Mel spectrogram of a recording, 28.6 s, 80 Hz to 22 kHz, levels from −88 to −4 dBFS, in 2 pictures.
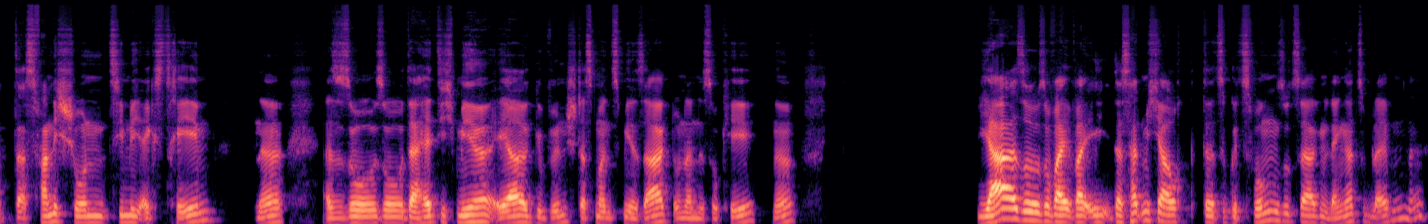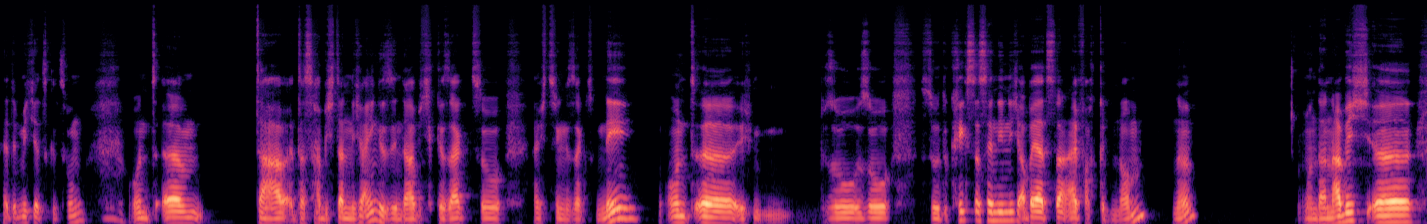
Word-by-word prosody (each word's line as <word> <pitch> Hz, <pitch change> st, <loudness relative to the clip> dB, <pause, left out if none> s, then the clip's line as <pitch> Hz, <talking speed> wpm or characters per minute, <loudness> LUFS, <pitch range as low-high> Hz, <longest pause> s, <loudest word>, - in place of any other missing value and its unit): das -, -, -4 dB
fand 115 Hz, +2 st, +1 dB
ich 130 Hz, -, -1 dB
schon 110 Hz, -1 st, -1 dB
ziemlich 115 Hz, -1 st, -3 dB
extrem, 135 Hz, +10 st, -4 dB, 0.3 s
ne? 110 Hz, +4 st, -1 dB, 0.4 s
Also, 95 Hz, 0 st, -3 dB
so 110 Hz, +1 st, +2 dB
so 110 Hz, -1 st, 0 dB
da -, -, +5 dB
hätte 110 Hz, +2 st, +2 dB
ich 115 Hz, -, -9 dB
mir 125 Hz, +2 st, +3 dB
eher 110 Hz, +2 st, +5 dB
gewünscht, 105 Hz, +3 st, -8 dB
dass -, -, -5 dB
man 100 Hz, -2 st, -3 dB
es 100 Hz, +1 st, -13 dB
mir 95 Hz, -3 st, -4 dB
sagt 125 Hz, +7 st, +2 dB
und 95 Hz, -, -6 dB
dann 95 Hz, -1 st, -4 dB
ist 90 Hz, -, -10 dB
es -, -, -9 dB
okay, 120 Hz, +7 st, -5 dB
ne? 115 Hz, +8 st, -4 dB, 1.8 s
Ja, 180 Hz, +11 st, +10 dB
so 155 Hz, -2 st, +5 dB
so, 135 Hz, -2 st, 0 dB
weil 120 Hz, -2 st, +7 dB
weil 120 Hz, 0 st, +2 dB
das 120 Hz, +1 st, -1 dB
hat 145 Hz, -, +2 dB
mich 150 Hz, 0 st, -5 dB
ja -, -, +5 dB
auch 120 Hz, 0 st, +1 dB, 0.2 s
dazu 110 Hz, -2 st, -3 dB
gezwungen, 140 Hz, +10 st, -4 dB
sozusagen 120 Hz, -5 st, -2 dB
länger 105 Hz, +8 st, -4 dB
zu 125 Hz, -3 st, -16 dB
bleiben, 160 Hz, -, -5 dB
ne? 185 Hz, +6 st, -11 dB
Hätte -, -, -10 dB
mich 105 Hz, +1 st, -11 dB
jetzt -, -, -8 dB
gezwungen. 125 Hz, +6 st, -13 dB, 0.4 s
Und, 95 Hz, 0 st, -8 dB
ähm, 100 Hz, -1 st, +1 dB, 0.5 s
da 95 Hz, 0 st, -1 dB
das -, -, -9 dB
habe -, -, -9 dB
ich -, -, -11 dB
dann 90 Hz, -, -1 dB
nicht 90 Hz, -, -6 dB
eingesehen. 90 Hz, -, -4 dB
Da 85 Hz, -, -3 dB
habe 90 Hz, -, -2 dB
ich -, -, -17 dB
gesagt 95 Hz, 0 st, -4 dB
so, 95 Hz, -1 st, -7 dB, 0.2 s
habe 95 Hz, -, -12 dB
ich 90 Hz, 0 st, -15 dB
zu 90 Hz, -, -10 dB
ihm 85 Hz, -, -8 dB
gesagt: 85 Hz, -, -10 dB
„Ne“. 180 Hz, -, 0 dB, 0.2 s
Und, 110 Hz, +1 st, -5 dB
äh, 100 Hz, -2 st, +5 dB
ich, -, -, -8 dB
m -, -, -17 dB, 0.3 s
so 95 Hz, 0 st, -3 dB
so 95 Hz, 0 st, -2 dB, 0.3 s
so: 90 Hz, -, -7 dB
„Du -, -, -15 dB
kriegst 155 Hz, +1 st, -5 dB
das 150 Hz, -, -3 dB
Handy 150 Hz, 0 st, +1 dB
nicht“, 150 Hz, 0 st, -3 dB
aber -, -, 0 dB
er -, -, +8 dB
hat's -, -, -1 dB
dann -, -, 0 dB
einfach -, -, -4 dB
genommen, 235 Hz, +2 st, -8 dB, 0.2 s
ne? -, -, -5 dB, 1.1 s
Und 90 Hz, -1 st, -8 dB
dann 95 Hz, +1 st, -2 dB
habe 110 Hz, +7 st, +4 dB
ich, 145 Hz, +1 st, -3 dB
äh, 120 Hz, 0 st, +7 dB
110 Hz, 195 wpm, -23 LUFS, 95-130 Hz, 1.8 s, Ja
